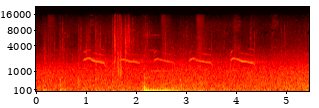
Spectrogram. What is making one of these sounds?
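A bird of prey cries several times overhead.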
